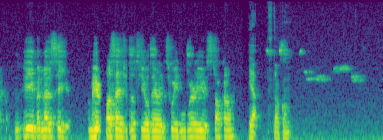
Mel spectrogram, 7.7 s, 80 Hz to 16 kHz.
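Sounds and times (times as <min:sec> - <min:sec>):
low steady room hum: 0:00.0 - 0:07.6
speech: 0:00.3 - 0:05.9
bird chirping: 0:02.4 - 0:07.6.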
